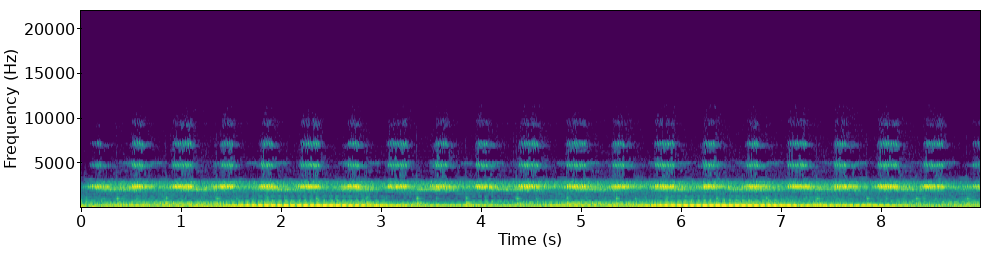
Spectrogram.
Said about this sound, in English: There was total silence. You could almost hear the crickets.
